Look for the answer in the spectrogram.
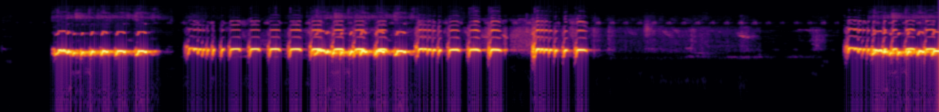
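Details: Local zebra dove, a lively singer, giving a song said to invite other doves to sing and answer within five seconds: fast runs of short, even, repeated notes, then a pause before the next burst.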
